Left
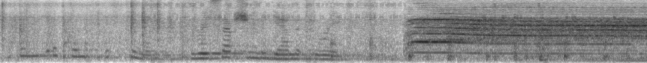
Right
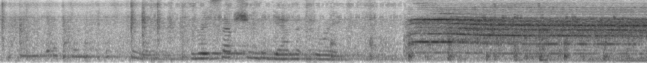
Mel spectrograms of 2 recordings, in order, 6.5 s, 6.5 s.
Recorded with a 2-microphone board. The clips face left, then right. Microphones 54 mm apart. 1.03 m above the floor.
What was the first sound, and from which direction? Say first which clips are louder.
A woman speaking: left 2 dB; 45° left (ahead or behind).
